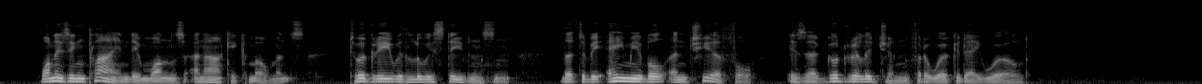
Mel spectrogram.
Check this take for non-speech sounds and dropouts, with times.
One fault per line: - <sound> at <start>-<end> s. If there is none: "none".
none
